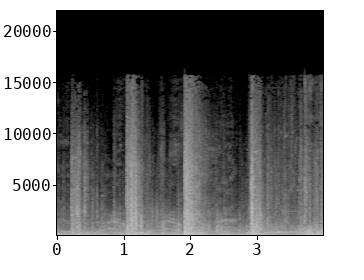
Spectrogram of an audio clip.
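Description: Several loud gunshots ring out in bursts, roughly one per second, over a busy background of Mad Max game noise and some talking.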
